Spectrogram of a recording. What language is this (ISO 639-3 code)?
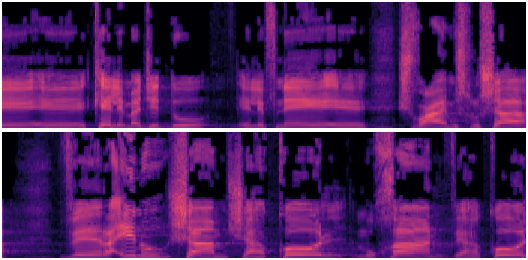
heb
